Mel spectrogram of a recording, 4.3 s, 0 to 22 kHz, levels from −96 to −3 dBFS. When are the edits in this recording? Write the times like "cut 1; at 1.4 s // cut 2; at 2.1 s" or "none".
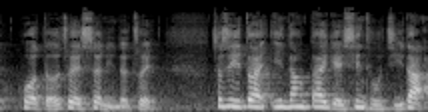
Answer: none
